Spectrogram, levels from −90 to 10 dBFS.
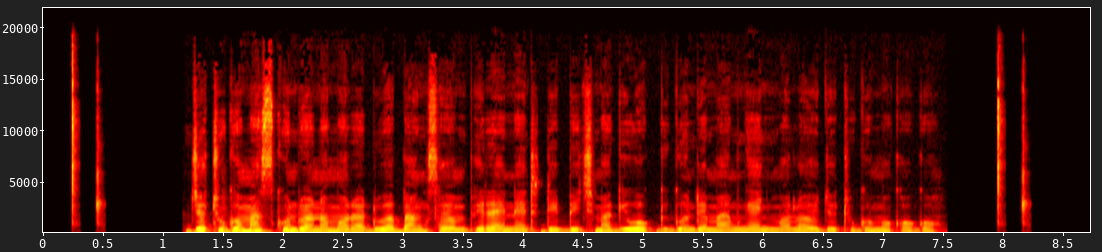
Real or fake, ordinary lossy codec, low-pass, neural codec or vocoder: real; none; 19.8 kHz; none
